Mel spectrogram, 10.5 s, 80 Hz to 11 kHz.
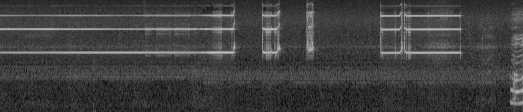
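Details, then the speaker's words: Mercedes 508D/613D radiator fan thermostat switch bench-tested in boiled, cooling water: multimeter continuity beep in bursts as the switch closes and opens; owner finds it a bit slow but thinks it works; switch closed. "You can hear the ohm meter is making that beep noise. So now it's working."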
